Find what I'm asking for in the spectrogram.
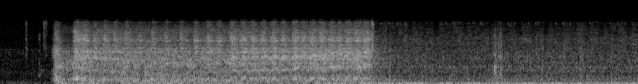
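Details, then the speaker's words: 1975 Porsche 914 with Raby-inspired 2.1L motor, first start after sitting 3 years, on old gas, cold: catches after brief crank into a loud, slightly uneven fast idle, running a little rich while cold. "take a little bit to warm up. Ooh, running a little rich. Better than running lean."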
